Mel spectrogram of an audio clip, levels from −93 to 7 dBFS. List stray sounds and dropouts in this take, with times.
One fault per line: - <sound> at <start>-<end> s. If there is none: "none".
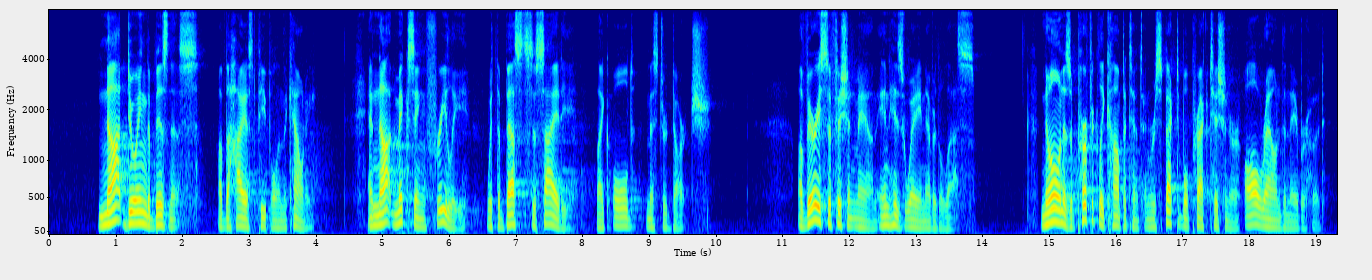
none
